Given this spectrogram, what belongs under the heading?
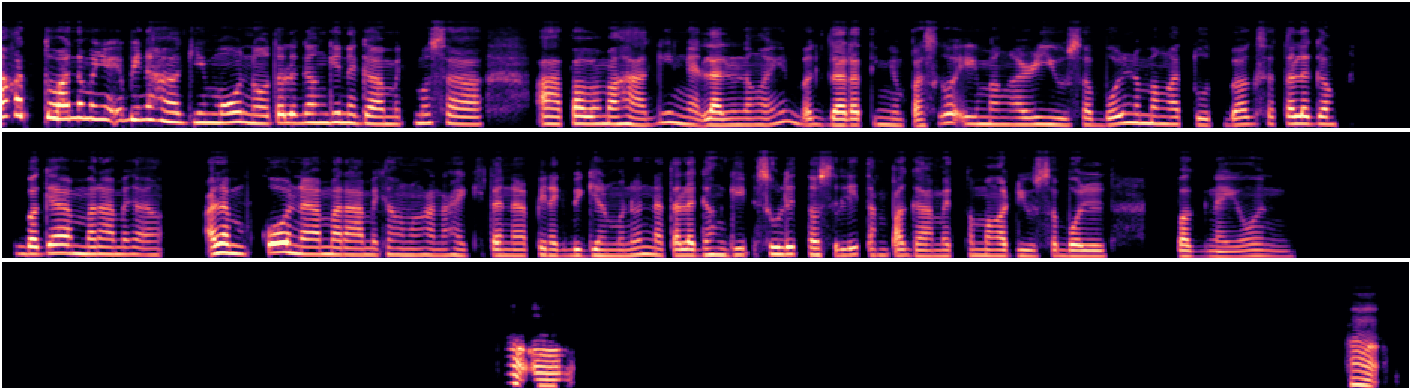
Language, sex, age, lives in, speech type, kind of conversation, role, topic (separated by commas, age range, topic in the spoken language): Filipino, female, 25-29, Philippines, conversation, podcast, host, Ano sa tingin mo ang kahalagahan ng paggamit ng paulit-ulit na bag at bote sa araw-araw na buhay ng mga Pilipino?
